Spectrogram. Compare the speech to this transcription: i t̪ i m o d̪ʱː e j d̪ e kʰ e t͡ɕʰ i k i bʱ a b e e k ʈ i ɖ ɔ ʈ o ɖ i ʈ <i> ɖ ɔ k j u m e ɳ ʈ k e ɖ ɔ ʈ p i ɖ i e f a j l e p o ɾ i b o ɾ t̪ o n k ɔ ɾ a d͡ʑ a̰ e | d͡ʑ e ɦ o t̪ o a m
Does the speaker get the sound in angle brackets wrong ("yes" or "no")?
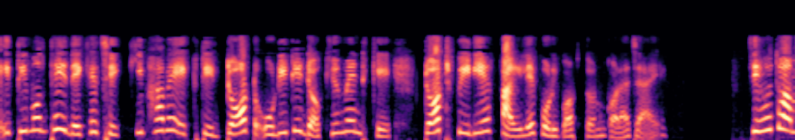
no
